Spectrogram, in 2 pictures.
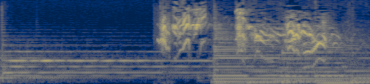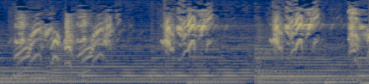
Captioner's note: squeak squeak; squeak squeak squeak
